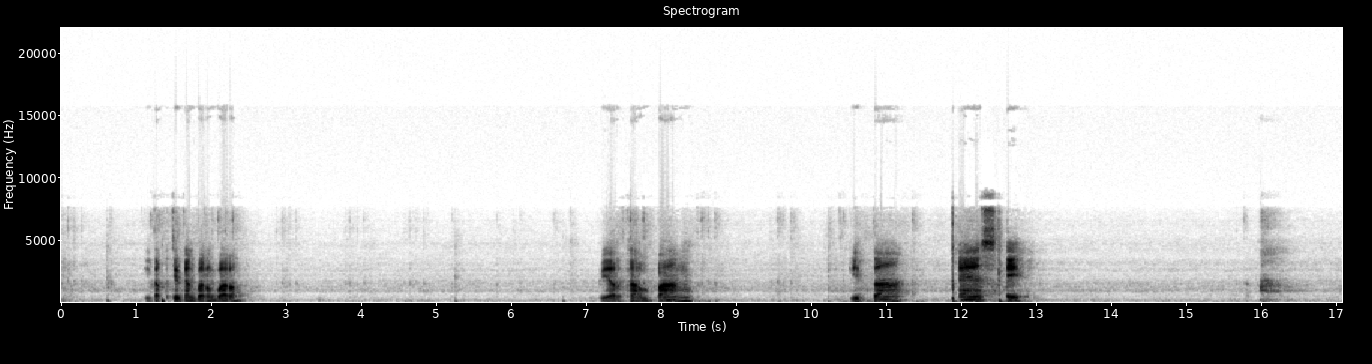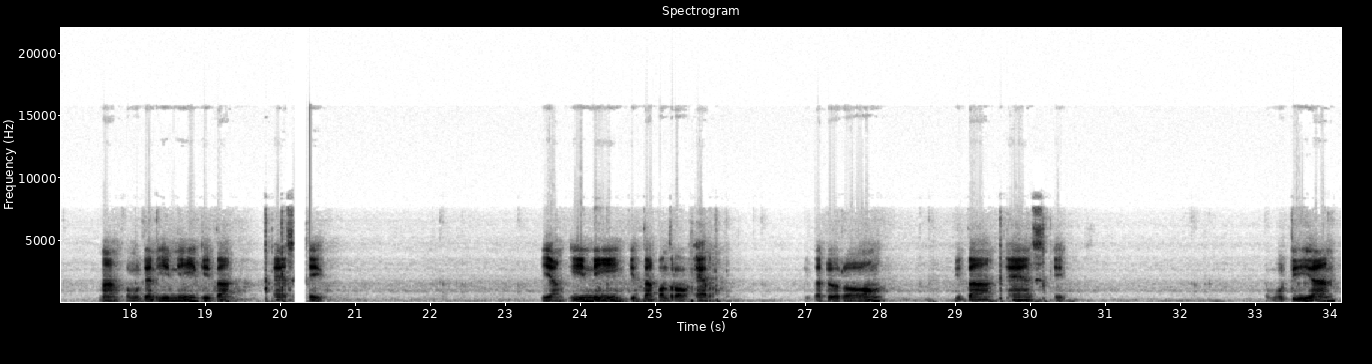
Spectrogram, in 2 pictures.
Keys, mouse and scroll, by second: 0.0 shift+click, 0.2 shift+click, 0.6 middle click, 2.0 shift+click, 2.2 shift+click, 2.9 shift+click, 3.1 shift+click, 3.7 shift+click, 4.0 shift+click, 4.5 shift+click, 4.8 shift+click, 5.2 shift+middle click, 6.1 middle click, 7.5 shift+click, 7.7 shift+click, 8.5 shift+click, 8.7 shift+click, 9.5 shift+click, 9.7 shift+click, 10.4 middle click, 11.9 s, 16.0 middle click, 18.0 click, 18.3 click, 19.8 s, 22.3 middle click, 23.5 scroll up 1, 23.6 middle click, 25.7 ctrl+r, 29.5 s, 32.3 middle click, 33.5 middle click, 34.1 scroll up 1.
